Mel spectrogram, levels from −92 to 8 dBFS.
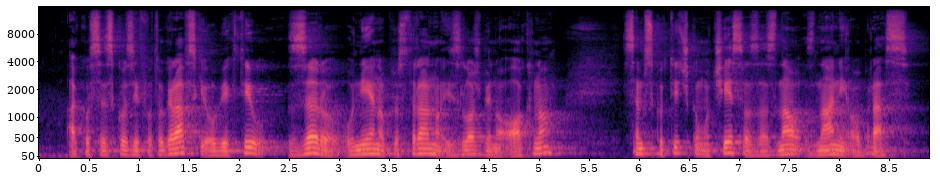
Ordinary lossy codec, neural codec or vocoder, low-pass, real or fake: none; none; 14.4 kHz; real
